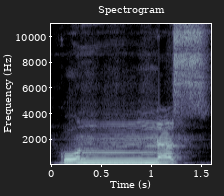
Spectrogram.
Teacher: نون کے اوپر غنہ اور سین کے نیچے زیر کو سکپ کر دیں گے کنس. تو سارا ملا کر پڑھیں گے بالخنس الجوار الکنس بالخنس الجوار الکنس.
